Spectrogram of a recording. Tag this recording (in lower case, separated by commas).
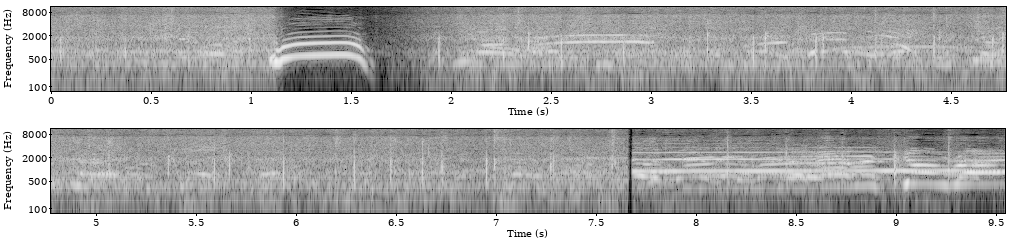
speech, outside, rural or natural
